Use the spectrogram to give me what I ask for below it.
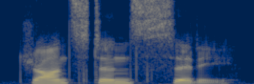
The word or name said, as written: Johnston City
